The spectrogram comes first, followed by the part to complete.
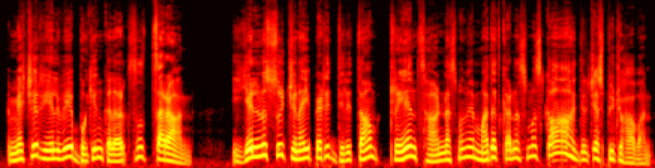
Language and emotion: Kashmiri, disgusted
